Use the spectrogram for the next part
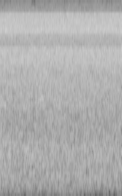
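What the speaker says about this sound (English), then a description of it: "peak of this waterfall lies from there and the flow is quite very high" A waterfall with high water flow thunders in a constant, loud, dense roar of rushing water, close and steady, with no voices.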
